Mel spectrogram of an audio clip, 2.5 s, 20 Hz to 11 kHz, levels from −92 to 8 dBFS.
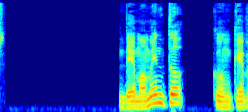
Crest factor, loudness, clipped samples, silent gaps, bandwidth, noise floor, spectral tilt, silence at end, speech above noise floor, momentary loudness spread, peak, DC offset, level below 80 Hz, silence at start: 18 dB; -21 LUFS; under 0.1%; none; 10.5 kHz; -78 dBFS; -6 dB/octave; 0 s; 58 dB; 11 LU; -6 dBFS; under 0.1%; -66 dBFS; 0 s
